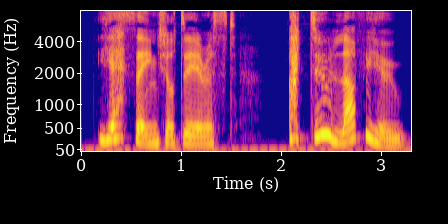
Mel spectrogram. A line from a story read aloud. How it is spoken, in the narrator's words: laughed Tess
